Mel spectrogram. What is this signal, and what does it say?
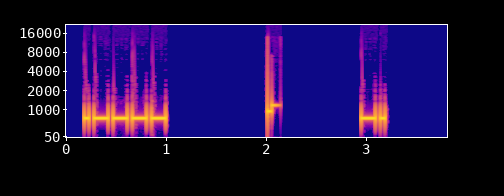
Morse code, heard as a keyed tone, about 25 wpm, 700 Hz. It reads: 1 N
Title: Single Letter-Number 25wpm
